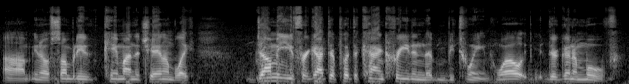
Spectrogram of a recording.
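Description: A man's voice: medium pitch, fast, pushed and bright, poor audio. A man with a Northeastern American accent, walking around his homestead with a handheld camera and talking through a casual vlog, rambling with many fillers and restarts. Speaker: homesteading vlogger. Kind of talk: casual walk-and-talk vlog. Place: outdoors on a rural homestead.

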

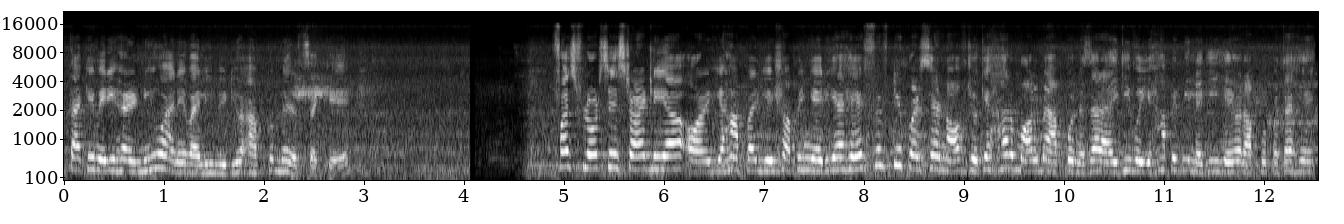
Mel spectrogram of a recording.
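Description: A woman's voice: high-pitched, normal speed, background noise. A woman hosting a chatty walking vlog through a large indoor mall, mixing English phrases into her talk. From Pakistan. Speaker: vlogger host.

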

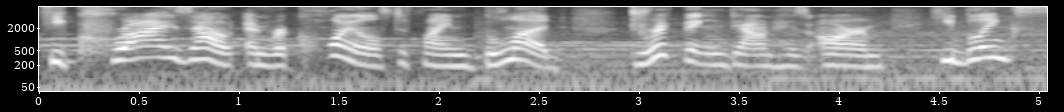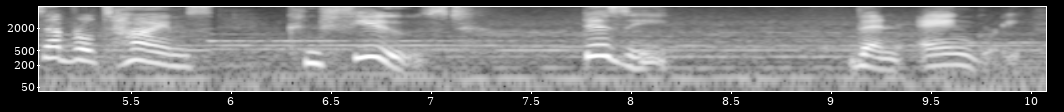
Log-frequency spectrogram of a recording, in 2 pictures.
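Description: A woman's voice: medium pitch, sing-song, slow, soft background music. A woman host giving scripted dramatic narration of a story.

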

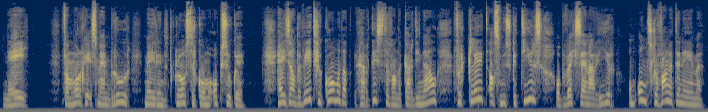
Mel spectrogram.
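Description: A woman's voice: medium pitch, expressive, fairly quick, no echo, close to an everyday voice. A woman playing a cunning, villainous noblewoman posing as a friend in an old Dutch radio play. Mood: urgent, deceitful.

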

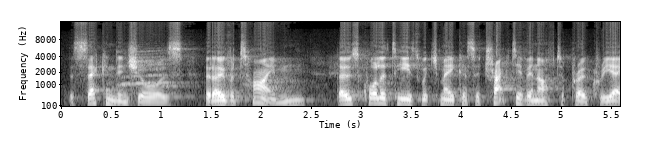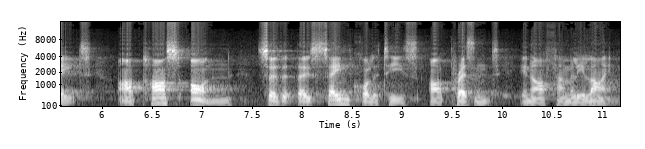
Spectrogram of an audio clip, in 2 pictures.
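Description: A man's voice: mid-range voice, animated, moderate pace, hardly any pauses, a bit bright, slight background noise. Male priest preaching in a reverberant church. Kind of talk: sermon read from a script. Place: large stone church, at a pulpit. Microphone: gooseneck lectern microphone.

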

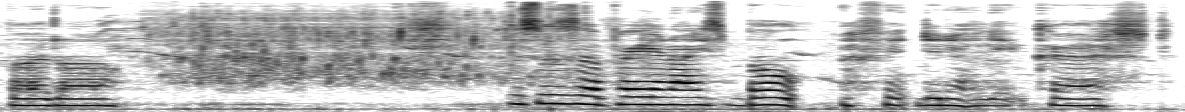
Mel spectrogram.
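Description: Slow hesitant young girl narrating gameplay. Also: mid-range voice, fairly even intonation, heavy background noise. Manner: hesitant, full of likes and ums. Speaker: Minecraft player touring a map. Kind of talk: casual gameplay commentary. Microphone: phone screen recording.

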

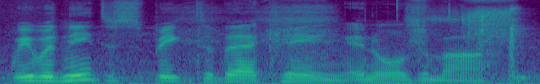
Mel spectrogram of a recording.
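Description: A man's voice: medium pitch, sing-song, moderate pace, natural voice. An actor playing a deferential young male warrior in a video game, with a wry, conversational manner. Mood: informative. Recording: clear background ambience noise.

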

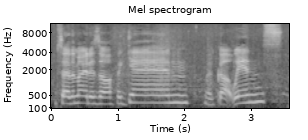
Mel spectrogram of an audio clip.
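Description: A woman's voice: a little high, slow pace, noisy background. A woman, chatting casually as she films herself at arm's length on a sailboat. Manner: chatty, relaxed, laughs often. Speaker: vlogger, sailing family mum. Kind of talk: casual travel vlog narration. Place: outdoors on a sailboat deck at sea. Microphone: handheld camera at arm's length.

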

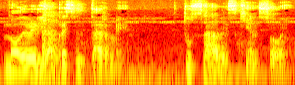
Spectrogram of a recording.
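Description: A man acts out a very low-voiced devil from a dark storybook legend. He is slow and commanding, a spirit who trades favours for souls. Clear noise and ambience sit behind the voice. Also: heavily acted. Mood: ominous, commanding. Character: infernal spirit, the devil offering a soul pact.

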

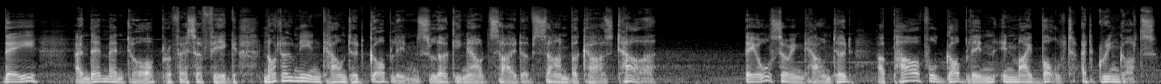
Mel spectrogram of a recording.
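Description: An actor playing a dignified older wizard mentor in a video game, formal and deliberate in his speech. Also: lowish voice, expressive, slight background noise, lightly acted. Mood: grave, urgent. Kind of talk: video game cutscene acting.

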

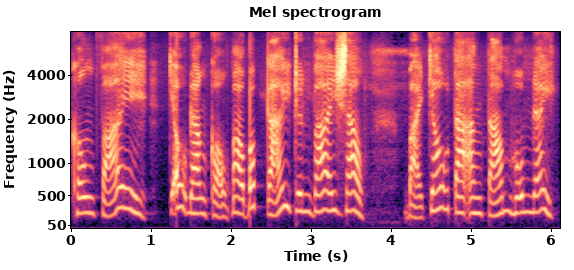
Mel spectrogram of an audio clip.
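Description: Kindly old village midwife, high-voiced. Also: female voice, lively intonation, a little slow, no echo, muffled recording. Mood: gently firm. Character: kind, selfless elderly village midwife and grandmother. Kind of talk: animated folktale dubbing.

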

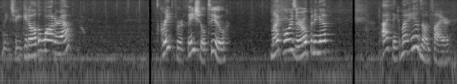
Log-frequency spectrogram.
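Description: Chatty young woman with a lively, high voice. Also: a little slow, long pauses. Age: young adult. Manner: chatty, jokey, self-mocking, moving around while cooking. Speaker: home cooking vlogger. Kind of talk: playful how-to narration. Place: small home kitchen, indoors. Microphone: handheld camera mic, moving. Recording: noisy home camera audio.

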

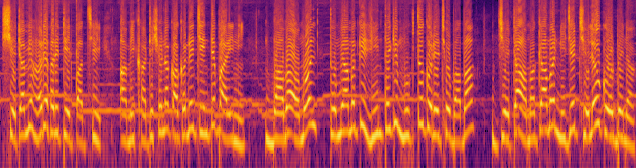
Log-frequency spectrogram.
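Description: A man's voice: sits high, moderate pace, faint music behind, close to an everyday voice, low-quality recording. A man voicing a ruined, humbled older father who speaks apologetically in a cartoon. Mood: remorseful. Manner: pleading, apologetic. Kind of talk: cartoon dialogue acting.

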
